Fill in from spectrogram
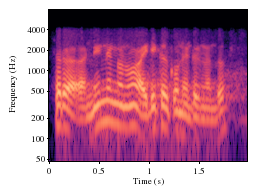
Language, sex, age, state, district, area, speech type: Kannada, male, 30-45, Karnataka, Belgaum, rural, conversation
